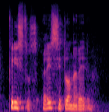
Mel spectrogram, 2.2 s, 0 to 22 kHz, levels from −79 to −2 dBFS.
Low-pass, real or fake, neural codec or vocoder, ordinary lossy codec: none; fake; codec, 44.1 kHz, 3.4 kbps, Pupu-Codec; none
